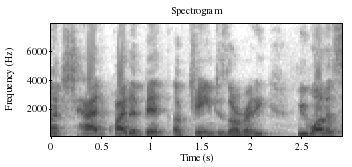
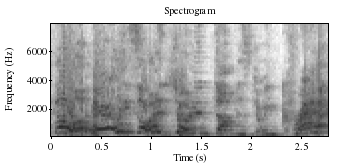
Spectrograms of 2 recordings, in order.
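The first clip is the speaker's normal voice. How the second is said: laughing; 10 semitones higher than usual. Real, not acted. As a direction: laugh while saying it. Laughing about crack pairing.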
